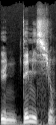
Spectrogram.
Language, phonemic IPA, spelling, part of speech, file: French, /de.mi.sjɔ̃/, démission, noun, Fr-démission.ogg
- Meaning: 1. resignation 2. abdication (of responsibilities, etc.)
